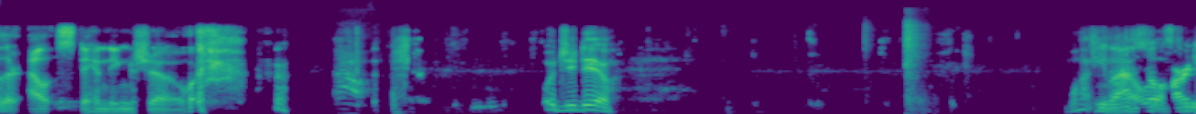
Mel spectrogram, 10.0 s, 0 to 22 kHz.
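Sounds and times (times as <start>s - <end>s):
speech: 0.0s - 2.5s, 3.2s - 5.2s, 8.9s - 9.9s
door shutting with a solid thud: 7.5s - 7.9s.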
